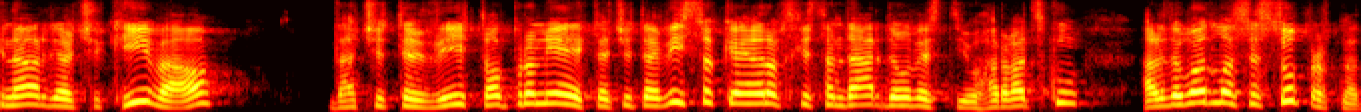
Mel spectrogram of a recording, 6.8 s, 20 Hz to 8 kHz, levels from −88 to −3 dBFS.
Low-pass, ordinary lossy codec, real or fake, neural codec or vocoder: none; none; fake; codec, 16 kHz, 4.8 kbps, FACodec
